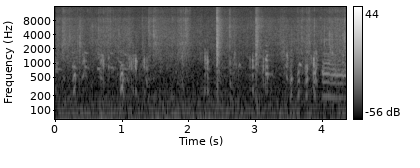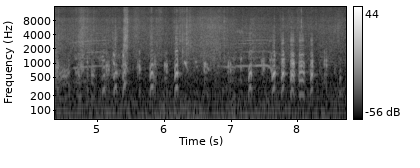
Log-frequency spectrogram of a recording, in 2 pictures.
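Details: Hens clucking: many short, overlapping clucks and a few drawn-out calls, a busy flock with steady background noise.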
